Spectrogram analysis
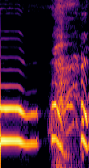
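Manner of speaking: high shrieking laugh. Real, not acted. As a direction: burst into a loud, high laugh. Loud laughing burst.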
